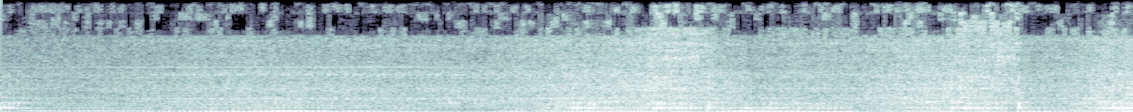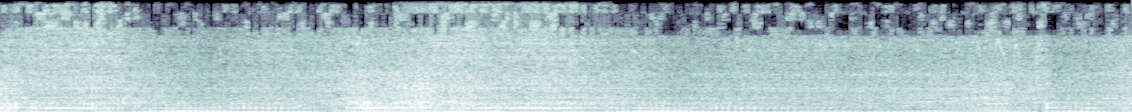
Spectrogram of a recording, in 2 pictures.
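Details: THP engine blipped repeatedly, revs rising and falling, with an odd extra whirr riding on the deep rumble. The noise is abnormal and its source is not pinned down.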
